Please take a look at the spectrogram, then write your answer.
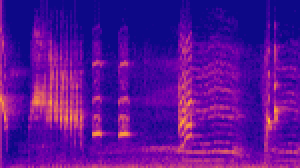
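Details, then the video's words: Long-tailed shrike ngetet song, a therapy lure for stressed or silent shrikes: a harsh buzzy trill, two short squawks, then a falling whistled slur and a final sharp note, with low hum beneath. "Terapi Suara Cendet NGETET untuk pancingan Cendet STRESS dan BISU"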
